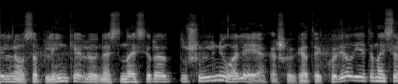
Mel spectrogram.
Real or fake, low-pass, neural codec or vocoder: real; 14.4 kHz; none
